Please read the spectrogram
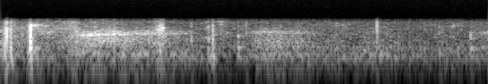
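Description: A faint sniff with a few small clicks, fading to near silence after about a second and a half.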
